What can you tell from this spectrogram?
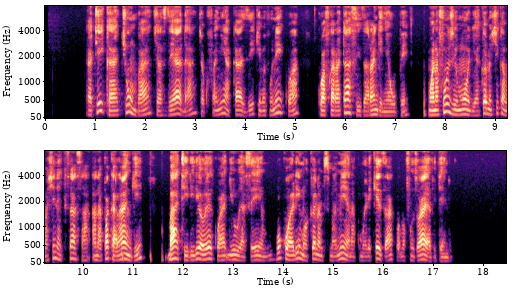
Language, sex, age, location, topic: Swahili, male, 25-35, Dar es Salaam, education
